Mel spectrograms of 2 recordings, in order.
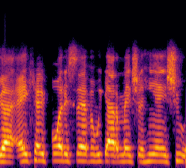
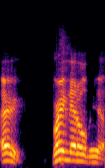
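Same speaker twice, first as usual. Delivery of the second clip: put-on old veteran voice, calling out. Imitating how Ron Simmons' voice used to boom: booming Ron Simmons voice. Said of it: "how Ron Simmons' voice used to be booming".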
